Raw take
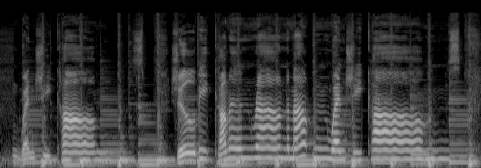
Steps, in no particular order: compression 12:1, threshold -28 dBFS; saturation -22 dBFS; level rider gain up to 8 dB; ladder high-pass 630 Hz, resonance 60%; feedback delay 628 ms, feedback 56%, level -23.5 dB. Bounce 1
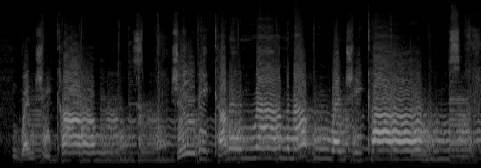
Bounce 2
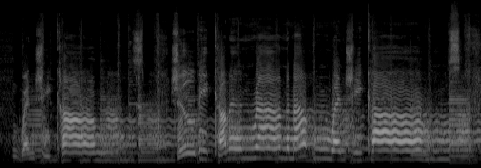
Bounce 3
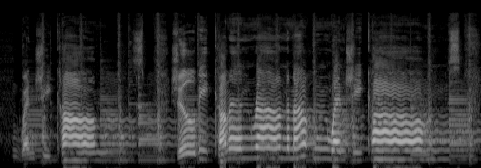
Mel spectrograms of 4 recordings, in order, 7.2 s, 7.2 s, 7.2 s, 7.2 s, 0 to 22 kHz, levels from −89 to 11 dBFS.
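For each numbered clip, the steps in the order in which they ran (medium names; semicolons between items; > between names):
feedback delay > level rider > saturation > compression > ladder high-pass; feedback delay > compression > level rider > saturation > ladder high-pass; ladder high-pass > saturation > compression > level rider > feedback delay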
